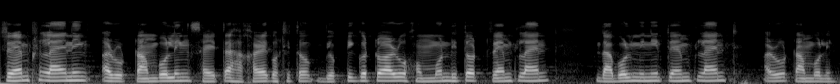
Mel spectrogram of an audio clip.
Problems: none marked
